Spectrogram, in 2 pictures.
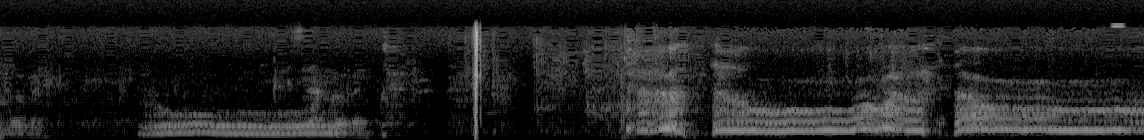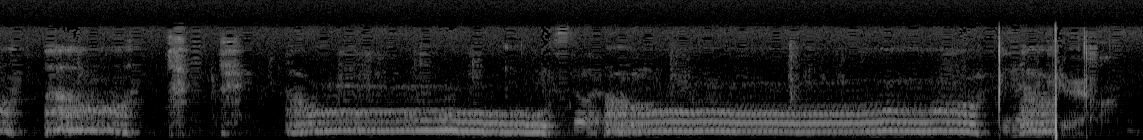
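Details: Female Jack Russell mix, about four and a half years old and rescued, growls indoors at a toy train on a track beneath the Christmas tree during her first Christmas. She gives sustained low growls lasting one to two seconds, separated by short pauses, with a sharp click.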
